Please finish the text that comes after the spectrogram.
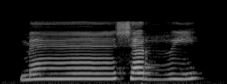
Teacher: Sheen is light, so the ghunna wants to be light also.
